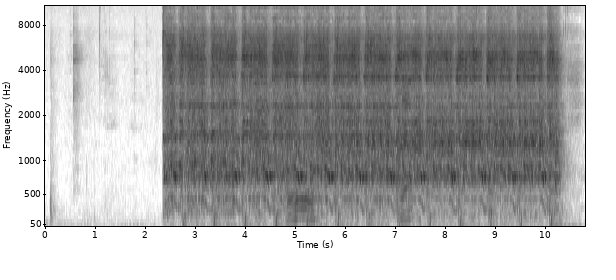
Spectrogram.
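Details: VW Beetle engine (Baja Bug) fresh rebuild, break-in oil with zinc additive, compression test on cylinder number four: even whirring crank with steady pulse about 1.5 per second, no misses or clatter; healthy, reads 180 psi.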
